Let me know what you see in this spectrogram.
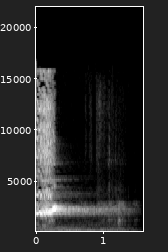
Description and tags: recordings of a grand piano, undergoing abuse with dry ice on the strings
screech, abuse, dry, piano, torture, ice, scratch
